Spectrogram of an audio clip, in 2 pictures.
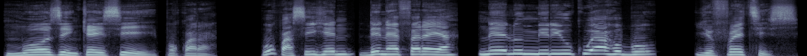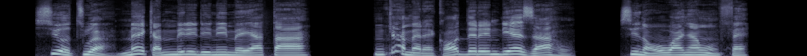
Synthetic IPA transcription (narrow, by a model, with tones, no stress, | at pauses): m̩˨mu˦o˦zi˦ŋ̩˨ke˦i˨si˦pʊ˨kʷa˨ɾa̰˨ | wʊ˦kʷa˨si˦ɦe˦dɪ˦ne˦fe˦ɾe˦ja˦ | ne˦lu˦m̩˦mi˦ɾi˦u˦kʷu˦a˦ɦʊ˨bʊ˨ | ju˨fɾe˦tḭ˨sː | i˦o˨tu˦a̰˨me˦ka˨m̩˦mi˦ɾi˦dɪ˨ni˦me˨ja˦taː˦ | ŋ̩˨ke˦a˨me˨ɾe˨kɔ˦dɪ˦ɾɪ˦n̩˦dɪ˦e˦zɪ˨a˦ɦʊ̰˨ | si˦nɔ˨wʊ˦wa˦ɲa˦ŋʷʊ˨m̩˨fe˦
